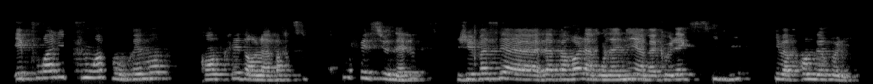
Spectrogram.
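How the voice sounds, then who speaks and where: This is an unremarkable speaking voice, a woman's, fairly high in pitch with ordinary pitch variation and very even loudness. She goes at a moderate pace, and the sound is dry and close, with no echo. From north-eastern France, Moselle. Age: 30s. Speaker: network marketing coach. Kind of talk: sales pitch.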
